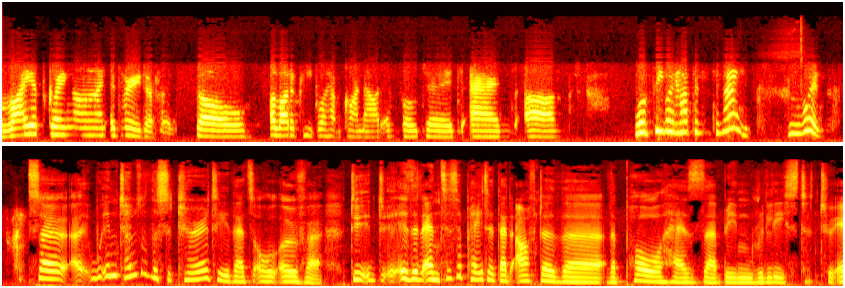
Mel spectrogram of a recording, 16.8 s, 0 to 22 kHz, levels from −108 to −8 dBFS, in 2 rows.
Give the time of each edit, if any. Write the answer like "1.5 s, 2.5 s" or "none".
1.0 s, 8.7 s, 14.5 s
